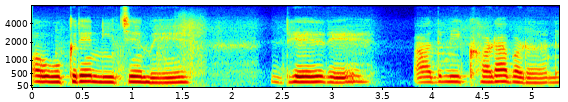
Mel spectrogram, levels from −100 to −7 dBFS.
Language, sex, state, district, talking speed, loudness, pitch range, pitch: Bhojpuri, female, Uttar Pradesh, Deoria, 90 wpm, -15 LUFS, 185-205 Hz, 195 Hz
